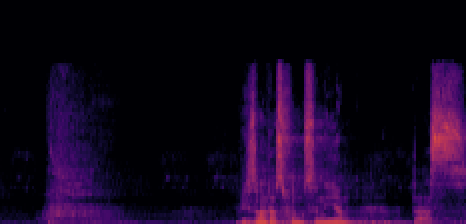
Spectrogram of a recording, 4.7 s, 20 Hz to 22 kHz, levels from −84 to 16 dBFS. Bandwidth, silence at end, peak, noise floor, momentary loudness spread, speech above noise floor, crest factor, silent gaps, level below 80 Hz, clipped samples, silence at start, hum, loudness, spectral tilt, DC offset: 16 kHz; 0 s; -18 dBFS; -68 dBFS; 20 LU; 34 dB; 20 dB; none; -76 dBFS; under 0.1%; 0.45 s; none; -34 LUFS; -3.5 dB/octave; under 0.1%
